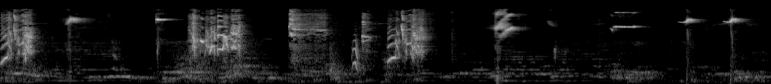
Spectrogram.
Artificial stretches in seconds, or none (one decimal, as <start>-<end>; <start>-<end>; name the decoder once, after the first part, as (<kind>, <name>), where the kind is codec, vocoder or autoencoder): 0.5-1.3 (vocoder, BigVGAN v2); 4.2-6.1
